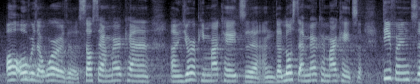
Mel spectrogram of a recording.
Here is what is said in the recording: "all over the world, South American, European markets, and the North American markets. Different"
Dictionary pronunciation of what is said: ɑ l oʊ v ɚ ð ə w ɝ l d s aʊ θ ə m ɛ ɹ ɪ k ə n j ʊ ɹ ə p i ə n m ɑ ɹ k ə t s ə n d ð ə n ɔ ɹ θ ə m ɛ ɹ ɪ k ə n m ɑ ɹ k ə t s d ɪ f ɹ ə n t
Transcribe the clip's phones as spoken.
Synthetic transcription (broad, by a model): ɑ l oʊ v ɚ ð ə w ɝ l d s aʊ θ ə m ɛ ɹ ɪ k ə n j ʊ ɹ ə p i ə n m ɑ ɹ k ə t s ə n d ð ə l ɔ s ə m ɛ ɹ ɪ k ə n m ɑ ɹ k ə t s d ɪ f ɹ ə n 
